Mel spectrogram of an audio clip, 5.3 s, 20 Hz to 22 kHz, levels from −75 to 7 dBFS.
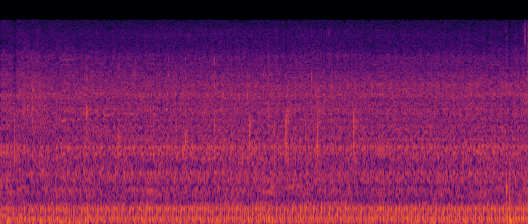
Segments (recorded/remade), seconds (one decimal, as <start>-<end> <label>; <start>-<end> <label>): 0.0-0.6 remade; 0.6-5.3 recorded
